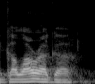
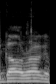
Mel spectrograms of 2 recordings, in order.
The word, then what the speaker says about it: Galarraga: When I was a kid, I didn't know how to say his name, so I used to say Galarraga.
